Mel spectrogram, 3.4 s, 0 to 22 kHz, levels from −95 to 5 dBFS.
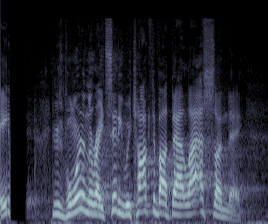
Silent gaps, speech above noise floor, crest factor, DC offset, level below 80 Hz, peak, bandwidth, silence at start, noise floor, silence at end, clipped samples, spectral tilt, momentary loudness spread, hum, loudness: none; 31 dB; 16 dB; under 0.1%; -60 dBFS; -8 dBFS; 15.5 kHz; 0 s; -55 dBFS; 0.35 s; under 0.1%; -6.5 dB/octave; 17 LU; none; -25 LUFS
